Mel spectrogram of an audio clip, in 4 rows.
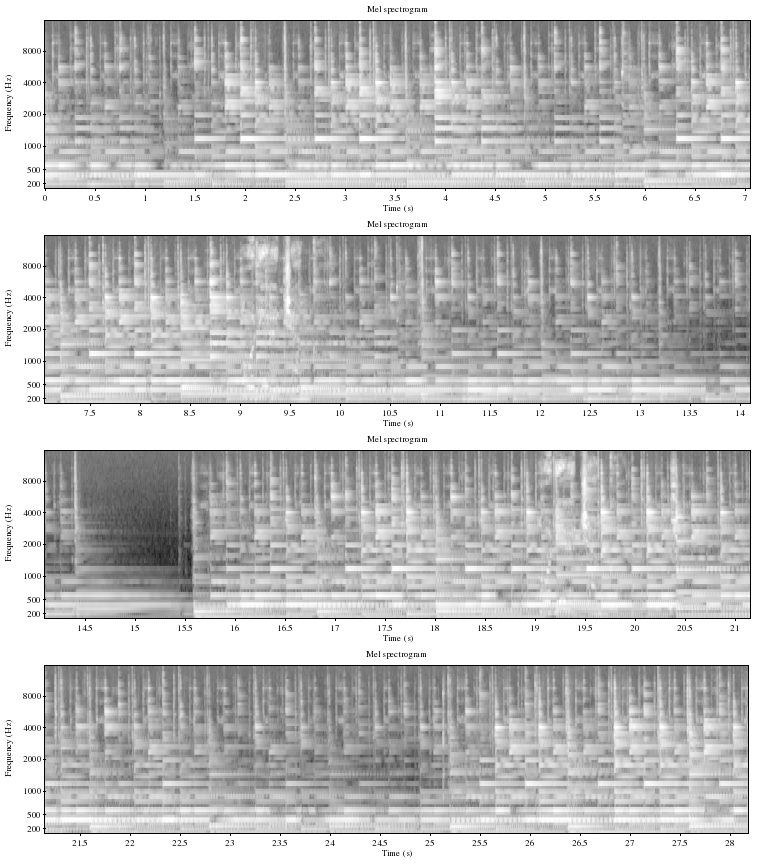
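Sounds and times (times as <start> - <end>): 
inspiring acoustic guitar music: 0.0 - 28.1.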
